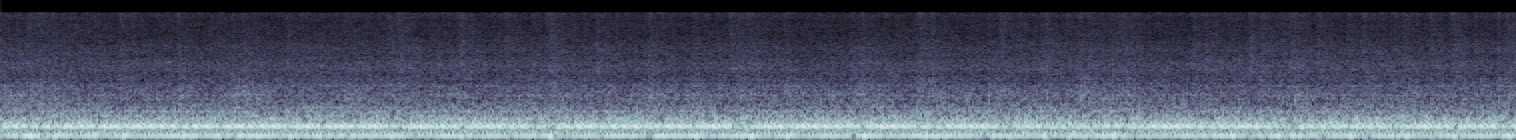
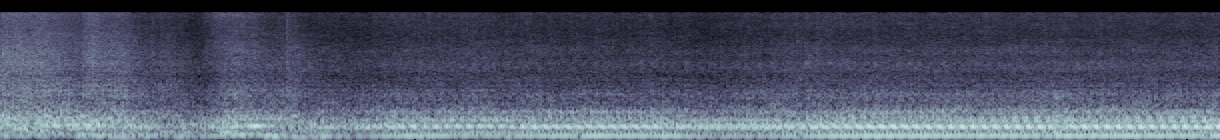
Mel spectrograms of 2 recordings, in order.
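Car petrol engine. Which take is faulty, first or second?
second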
